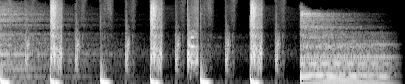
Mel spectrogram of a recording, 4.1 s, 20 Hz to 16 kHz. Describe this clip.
Loop Fighting Evil Mummies 04
A music loop to be used in fast paced games with tons of action for creating an adrenaline rush and somewhat adaptive musical experience.
battle, game, gamedev, gamedeveloping, games, gaming, indiedev, indiegamedev, loop, music, music-loop, victory, videogame, Video-Game, videogames, war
